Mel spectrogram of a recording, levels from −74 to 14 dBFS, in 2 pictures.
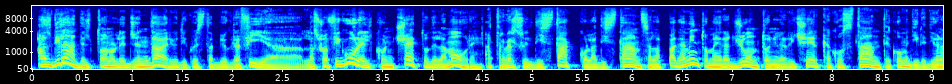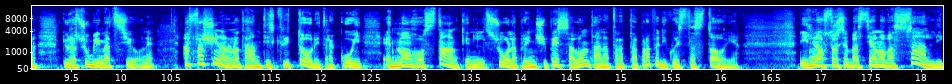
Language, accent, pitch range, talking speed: Italian, native, 115-165 Hz, 180 wpm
